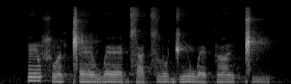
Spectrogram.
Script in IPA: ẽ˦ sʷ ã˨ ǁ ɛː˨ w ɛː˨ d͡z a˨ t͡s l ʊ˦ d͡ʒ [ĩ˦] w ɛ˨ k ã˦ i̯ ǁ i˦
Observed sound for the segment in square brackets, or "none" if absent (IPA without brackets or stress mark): ĩ˦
